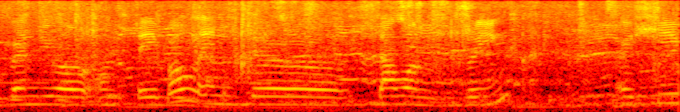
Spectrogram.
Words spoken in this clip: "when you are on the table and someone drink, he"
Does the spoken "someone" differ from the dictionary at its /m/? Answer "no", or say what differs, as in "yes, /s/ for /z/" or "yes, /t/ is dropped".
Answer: yes, /m/ is dropped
